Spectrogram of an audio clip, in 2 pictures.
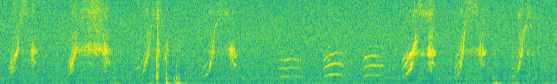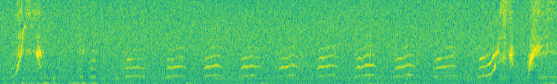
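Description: Faint high-pitched squeaks and whimpering calls from an infant macaque. About three seconds in, a run of short arched calls begins, repeating about twice a second until near the end.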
